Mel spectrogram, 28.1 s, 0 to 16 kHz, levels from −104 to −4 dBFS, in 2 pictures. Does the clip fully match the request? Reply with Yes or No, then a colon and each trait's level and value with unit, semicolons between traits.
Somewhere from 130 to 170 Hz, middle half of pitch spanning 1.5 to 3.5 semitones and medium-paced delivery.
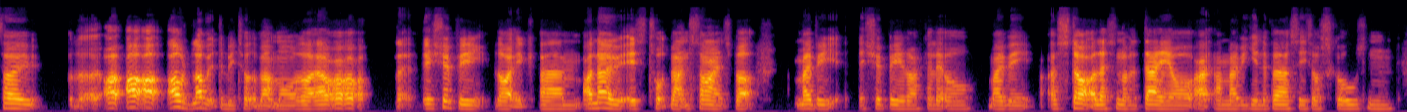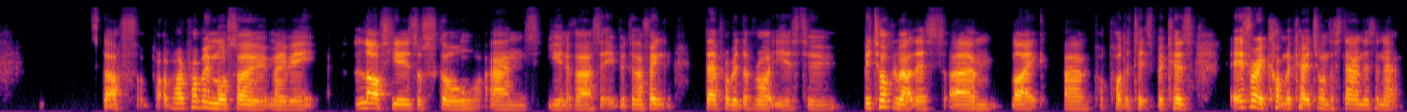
Yes: low, 135 Hz; narrow, 2.4 semitones; average, 185 wpm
